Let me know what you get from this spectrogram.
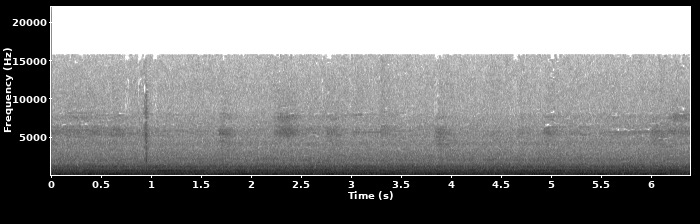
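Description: A train running past at a level crossing, a steady rumble.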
